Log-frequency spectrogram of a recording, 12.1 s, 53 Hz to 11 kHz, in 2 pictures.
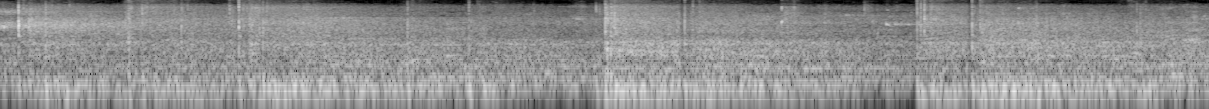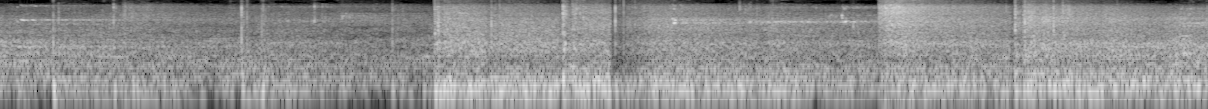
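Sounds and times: volleyballs hit and bouncing: 0.0 - 12.0
din of voices in a hall: 0.5 - 8.8.

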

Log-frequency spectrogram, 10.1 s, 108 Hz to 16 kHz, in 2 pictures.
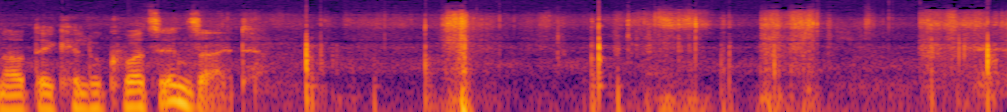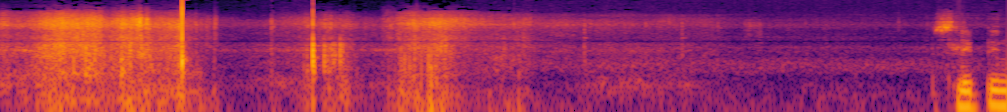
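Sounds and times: sharp clicks and knocks: 1.5 - 2.3
heavy cloth rustling: 1.6 - 8.2.

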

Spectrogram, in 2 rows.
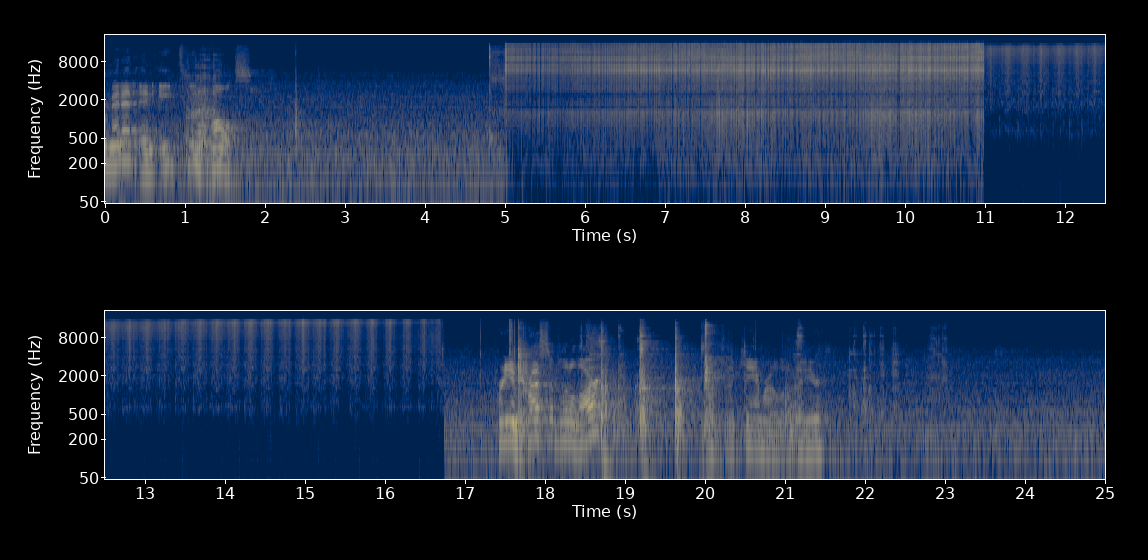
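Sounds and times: welding arc striking click: 4.8 - 11.0
welding arc hissing: 4.8 - 16.8.

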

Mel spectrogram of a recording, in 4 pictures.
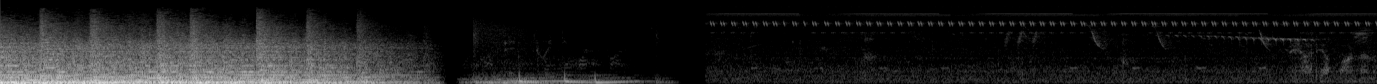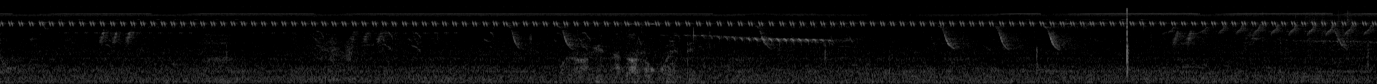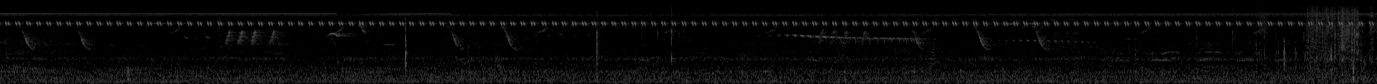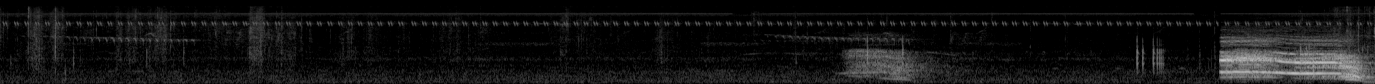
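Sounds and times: insects shrilling: 7.1 - 55.0
low animal call: 49.7 - 51.0, 53.5 - 55.0.

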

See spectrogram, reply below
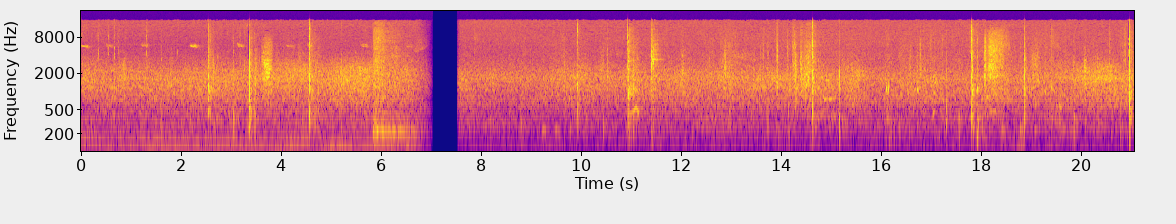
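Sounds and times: racket hitting tennis ball: 2.2 - 7.0, 9.2 - 21.0.

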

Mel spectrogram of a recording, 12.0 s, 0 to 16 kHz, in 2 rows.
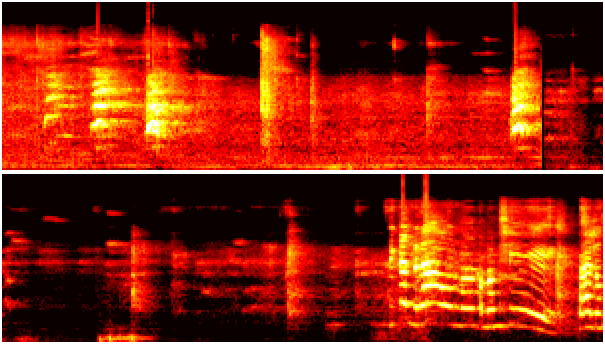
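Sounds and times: dog barking: 0.9 - 2.0, 5.1 - 5.7, 7.7 - 9.2.

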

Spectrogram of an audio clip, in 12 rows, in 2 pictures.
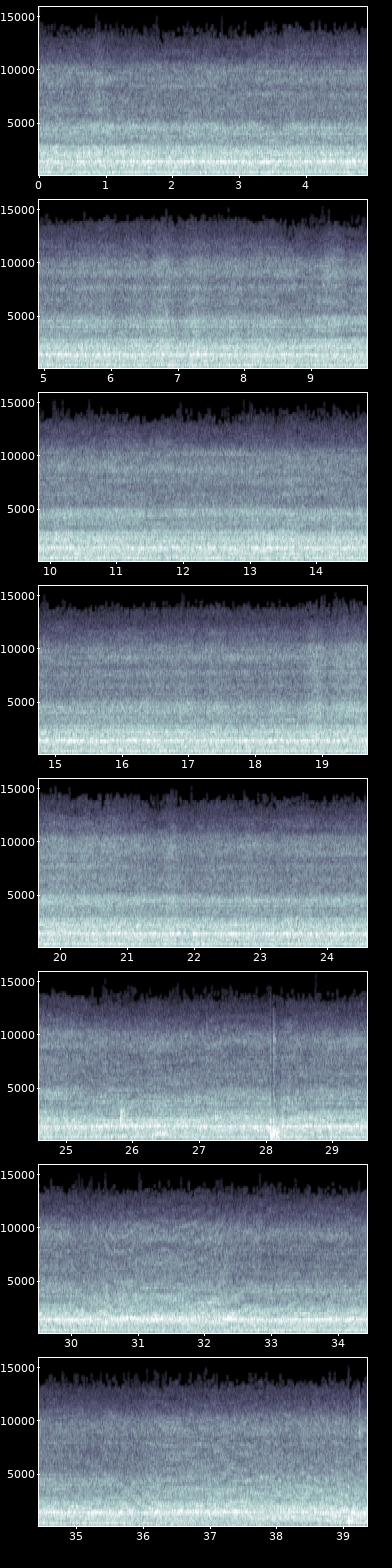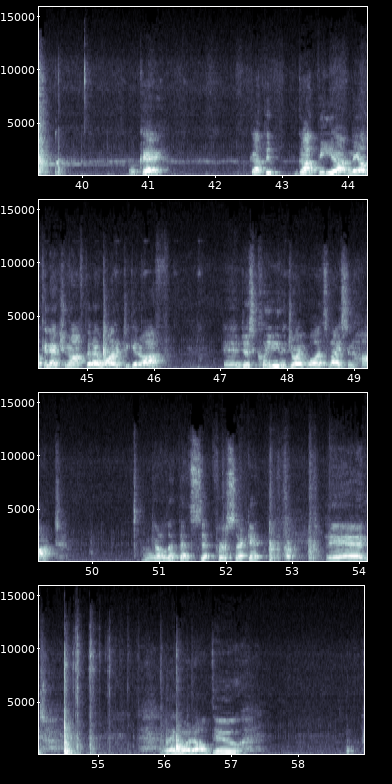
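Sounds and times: gas torch flame hissing: 0.0 - 45.1.

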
